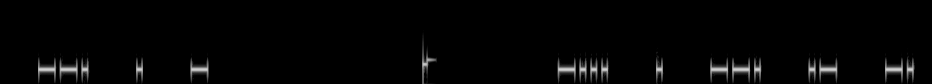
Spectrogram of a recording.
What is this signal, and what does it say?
Morse code, heard as a keyed tone, about 22 wpm, spaced as for 13 wpm, 700 Hz. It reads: GET BEGAN
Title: 3x Character Spacing - Top 500 Words - 22wpm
